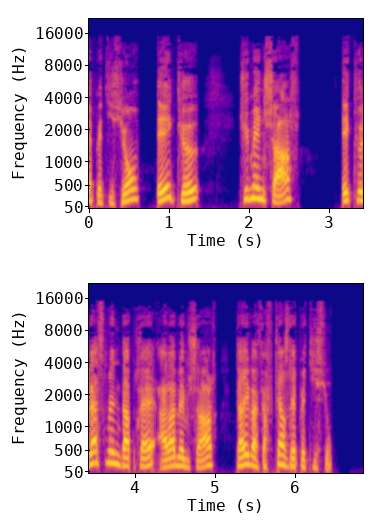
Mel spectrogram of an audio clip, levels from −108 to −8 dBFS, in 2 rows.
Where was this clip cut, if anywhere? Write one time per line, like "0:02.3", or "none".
none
